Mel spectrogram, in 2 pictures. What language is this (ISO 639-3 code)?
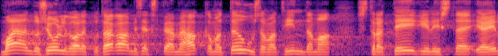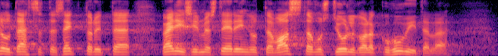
est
